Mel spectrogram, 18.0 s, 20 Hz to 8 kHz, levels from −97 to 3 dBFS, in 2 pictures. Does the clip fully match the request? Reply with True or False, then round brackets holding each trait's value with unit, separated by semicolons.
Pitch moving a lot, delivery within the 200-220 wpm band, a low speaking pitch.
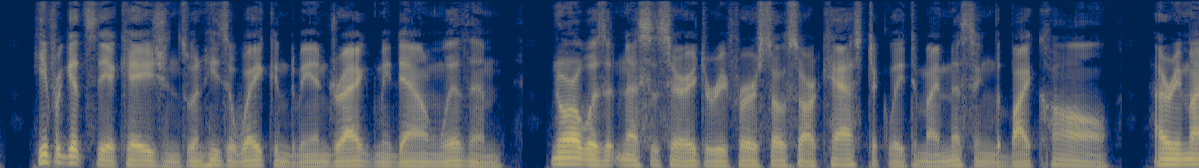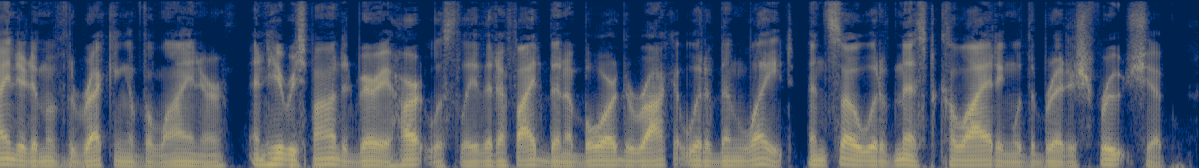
False (3.9 semitones; 205 wpm; 75 Hz)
